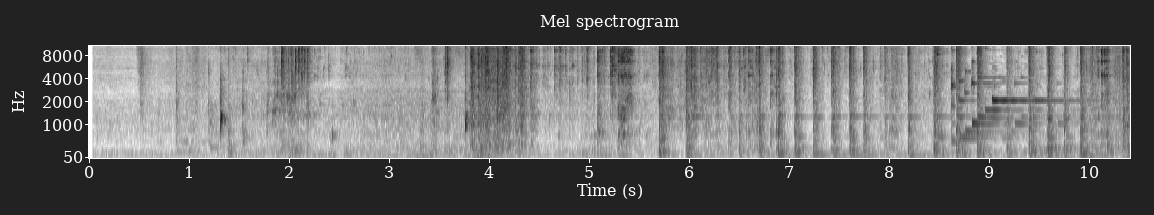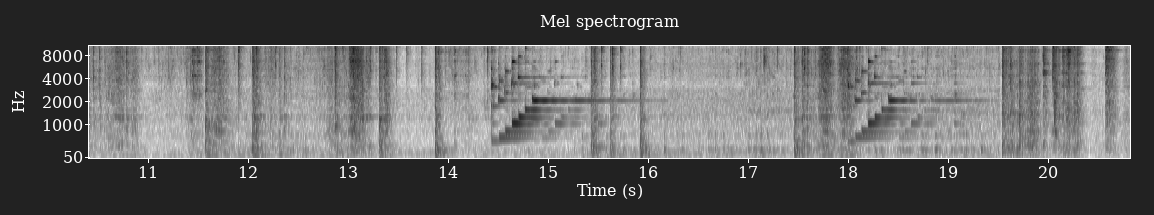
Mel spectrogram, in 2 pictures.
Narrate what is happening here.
I wash the dishes in the sink then trigger phone notification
